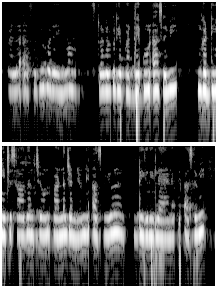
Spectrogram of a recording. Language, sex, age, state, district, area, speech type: Dogri, female, 18-30, Jammu and Kashmir, Kathua, rural, spontaneous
